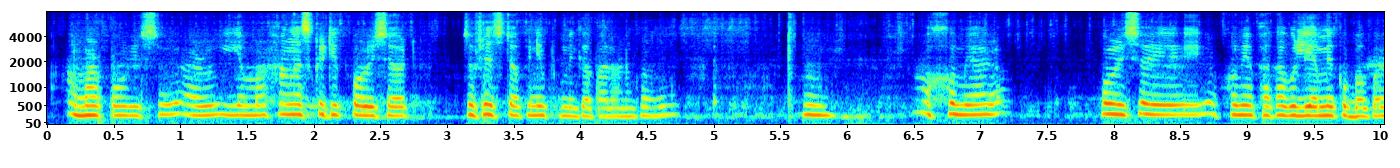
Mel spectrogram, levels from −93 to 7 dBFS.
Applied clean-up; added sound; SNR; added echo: neural separator model SepFormer DNS4.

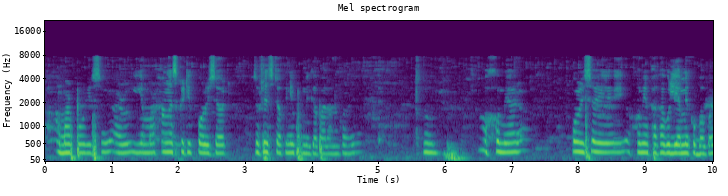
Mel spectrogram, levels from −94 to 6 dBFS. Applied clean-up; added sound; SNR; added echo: classical method WPE with log-MMSE.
